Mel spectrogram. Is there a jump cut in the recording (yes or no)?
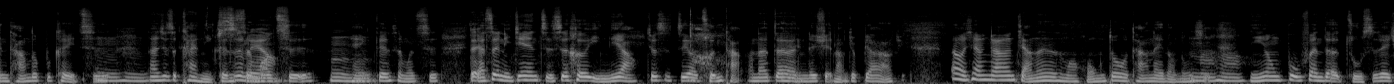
yes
